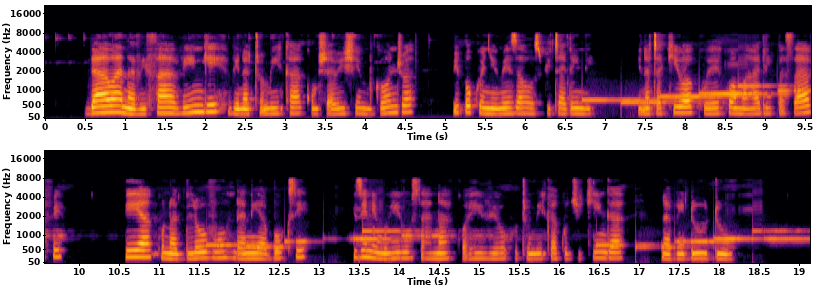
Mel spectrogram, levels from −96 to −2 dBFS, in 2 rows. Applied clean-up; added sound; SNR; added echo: neural mask model RNNoise.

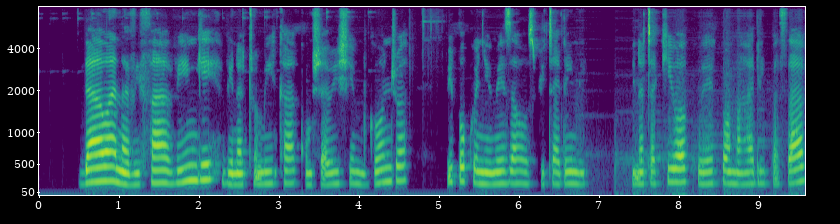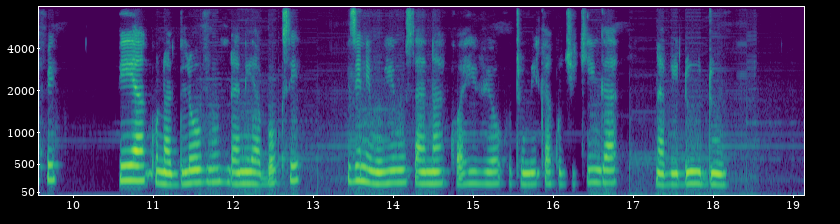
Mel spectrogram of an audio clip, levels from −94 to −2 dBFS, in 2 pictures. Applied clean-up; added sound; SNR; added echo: neural separator model SepFormer DNS4.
